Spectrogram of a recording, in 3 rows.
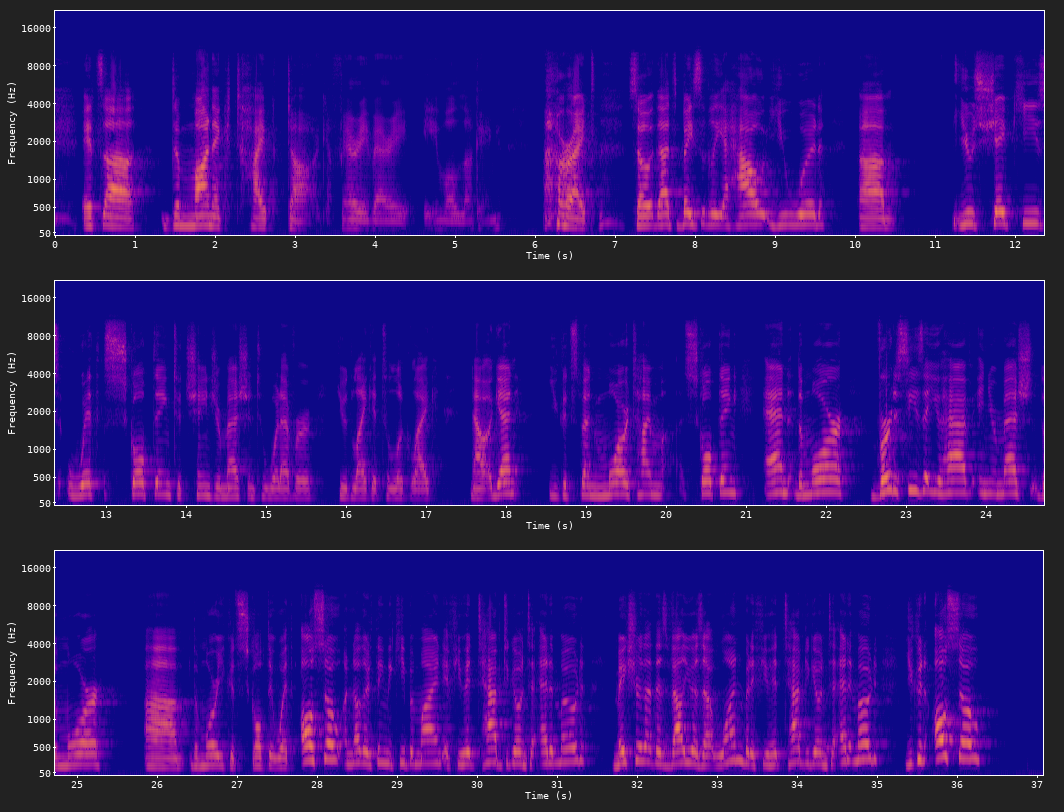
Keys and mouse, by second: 4.8 middle click, 16.8-18.7 drag, 21.1 Tab, 22.7-24.3 drag, 24.3-28.3 middle drag, 28.3 Tab, 29.8 Tab, 30.6 Tab, 31.6-33.6 drag, 34.1 Tab.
